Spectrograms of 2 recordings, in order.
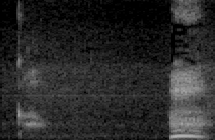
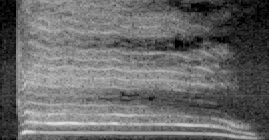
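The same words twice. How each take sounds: First: The word is spoken quietly. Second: The word is spoken very loudly. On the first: "He practiced it quietly" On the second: "very, very loud"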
